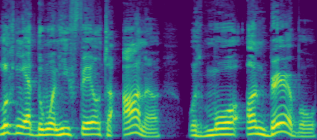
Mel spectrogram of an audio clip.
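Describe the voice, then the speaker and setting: A man speaks in an animated tone with a New York accent. The recording is very clean with a silent background. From Brooklyn, New York City. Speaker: podcast host and life coach. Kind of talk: motivational monologue.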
